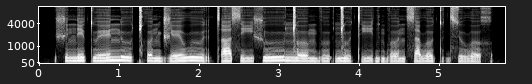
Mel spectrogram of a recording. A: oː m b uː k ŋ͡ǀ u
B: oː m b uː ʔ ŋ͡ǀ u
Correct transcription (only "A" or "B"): B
